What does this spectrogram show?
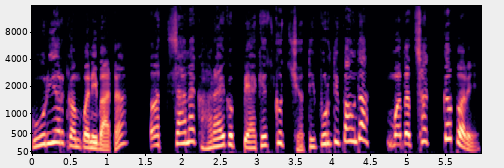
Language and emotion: Nepali, surprised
